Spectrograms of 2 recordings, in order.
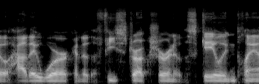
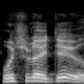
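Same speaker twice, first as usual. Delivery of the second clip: lightly voiced Tone Vei, high and loud; a hint of Tone Vei asking for advice; Tone Vei impression; 9 semitones higher, 6 dB louder than usual. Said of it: "my Tone Vei's and Bernie Sanders imitations".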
